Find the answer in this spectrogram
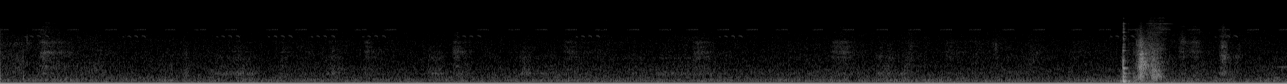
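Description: Night ambience of crickets chirping in a steady, evenly repeating pattern over a low hiss. Near the end, a sudden sharp knock.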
